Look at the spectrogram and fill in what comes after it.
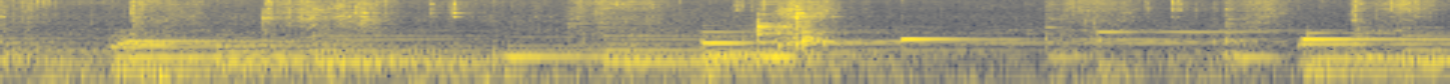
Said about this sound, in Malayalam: അതിന് ശേഷം ഒന്നും കൂടി ഇളക്കി കൊടുക്കാം.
